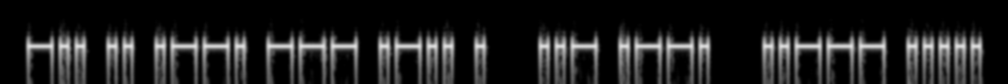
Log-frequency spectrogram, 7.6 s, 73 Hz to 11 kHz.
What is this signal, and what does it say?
Morse code, heard as a keyed tone, about 20 wpm, 700 Hz. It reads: DIPOLE UP 25
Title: Practice QSO - Exchange 2 - Info - 20wpm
